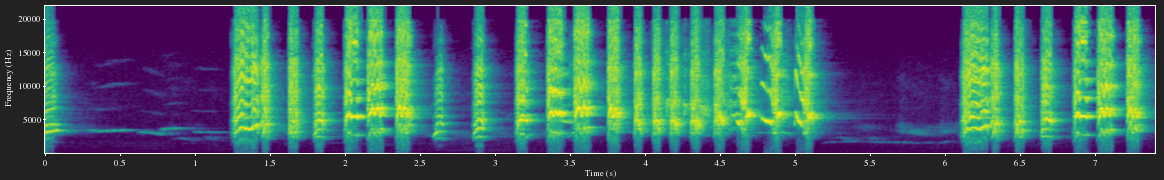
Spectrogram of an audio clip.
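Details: Orange-headed thrush song meant to trigger breeding arousal and answering song: a rapid run of loud, harsh, evenly spaced strokes, then a pause with soft whistles, then another harsh burst series.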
